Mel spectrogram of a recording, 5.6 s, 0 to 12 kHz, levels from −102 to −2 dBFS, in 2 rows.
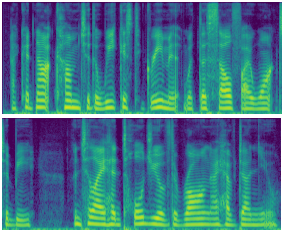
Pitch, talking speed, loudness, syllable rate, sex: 175 Hz, 290 wpm, -17 LUFS, 6.2 syllables/s, female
